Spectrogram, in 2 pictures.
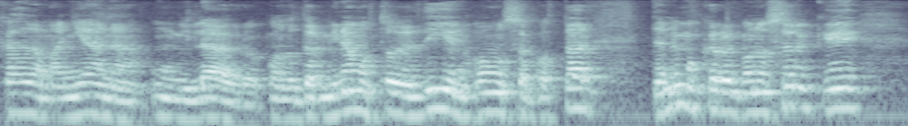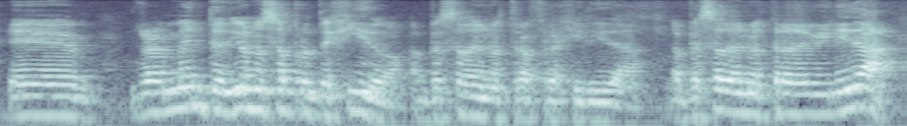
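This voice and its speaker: A man's voice: medium pitch, normal speed, far from the mic. A middle-aged male preacher with a Rioplatense Spanish accent is heard a little away from the microphone in an echoey room. He delivers a conversational sermon, speaking earnestly and straight to the listener, often checking in with rhetorical questions.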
